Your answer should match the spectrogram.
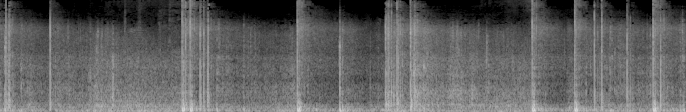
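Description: Professional aerial fireworks display: sharp bangs from bursting shells about once a second at irregular intervals, over a continuous crackle and rumble from many effects firing together.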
